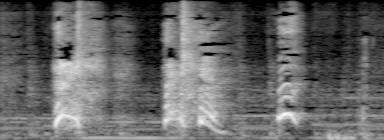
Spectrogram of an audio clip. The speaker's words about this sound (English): I'm going to sneeze.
